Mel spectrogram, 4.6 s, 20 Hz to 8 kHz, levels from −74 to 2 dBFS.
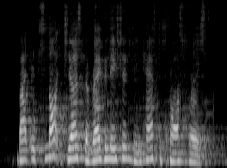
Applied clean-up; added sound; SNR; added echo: neural separator model SepFormer DNS4.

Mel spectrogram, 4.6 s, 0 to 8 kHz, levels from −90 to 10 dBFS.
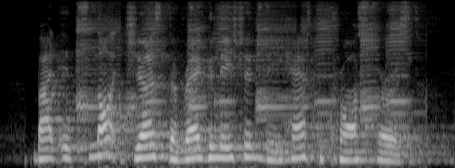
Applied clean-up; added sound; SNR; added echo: none; Harmonica; 17 dB; reverberation time 1.9 s.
